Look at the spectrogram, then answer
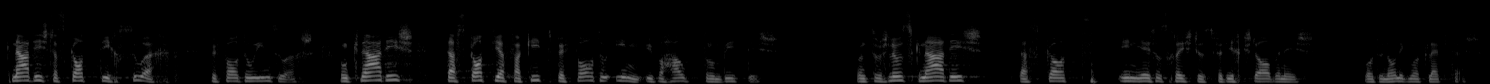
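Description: A man with a Swiss German accent preaching a sermon to a live audience. He swings between loud, lively asides and soft, hushed repeated phrases, building a repetitive rhetorical cadence. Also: fairly high pitch, unhurried. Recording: long hall reverb.

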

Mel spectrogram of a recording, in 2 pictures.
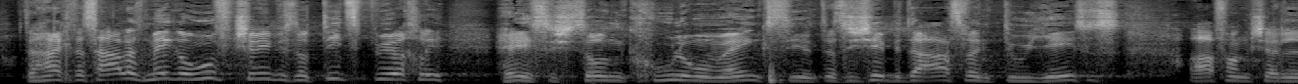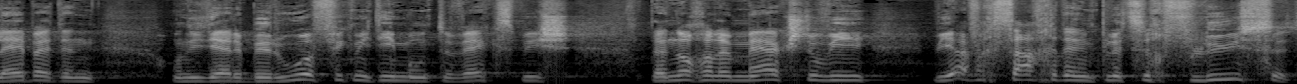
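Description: A man with a Swiss German accent preaching a sermon, telling personal stories and acting out the dialogue in a lively way. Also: sits high, fast talker, long reverb tail.

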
